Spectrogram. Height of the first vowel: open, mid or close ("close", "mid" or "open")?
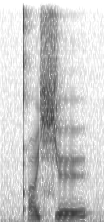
mid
